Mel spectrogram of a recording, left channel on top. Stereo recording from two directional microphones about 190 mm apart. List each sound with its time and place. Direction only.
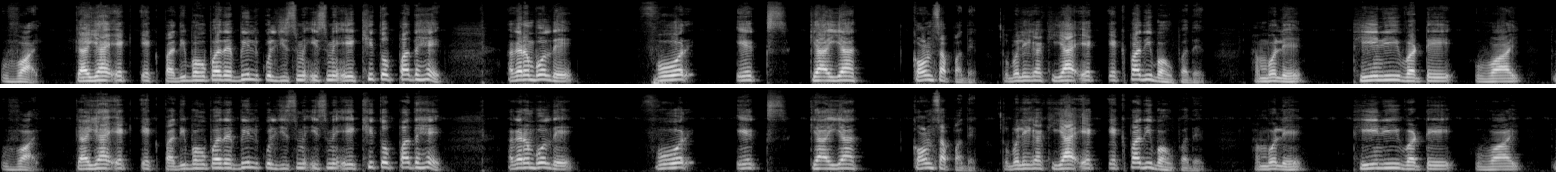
0.0 s speech: 40° left (ahead or behind)
6.6 s a sound: 35° left (ahead or behind)
8.0 s speech: 35° left (ahead or behind)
